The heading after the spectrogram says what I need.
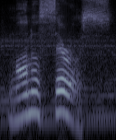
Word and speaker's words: Monoceros: Monoceros? Monoceros. Sounds like a rhinoceros.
